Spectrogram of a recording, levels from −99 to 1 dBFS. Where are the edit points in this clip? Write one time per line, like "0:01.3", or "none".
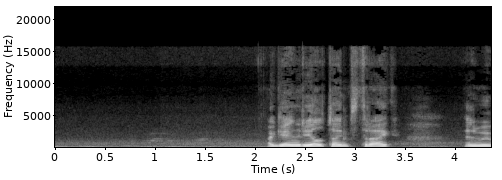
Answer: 0:02.0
